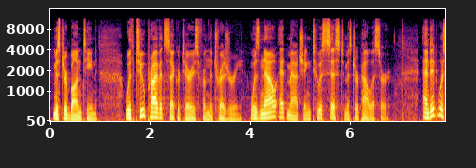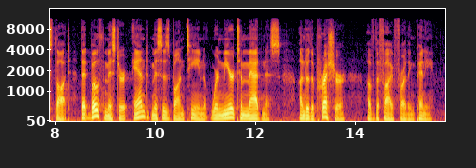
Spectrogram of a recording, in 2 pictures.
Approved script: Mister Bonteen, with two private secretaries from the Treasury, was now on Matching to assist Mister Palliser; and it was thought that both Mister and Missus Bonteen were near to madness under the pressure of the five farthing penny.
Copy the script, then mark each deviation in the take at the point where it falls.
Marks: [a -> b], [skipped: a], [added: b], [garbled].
Mister Bonteen, with two private secretaries from the Treasury, was now [on -> at] Matching to assist Mister Palliser; and it was thought that both Mister and Missus Bonteen were near to madness under the pressure of the five farthing penny.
